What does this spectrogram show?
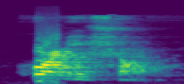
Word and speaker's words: cornichon: Your word is cornichon. Cornichon. May I have all the information, please? Cornichon is the only pronunciation.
